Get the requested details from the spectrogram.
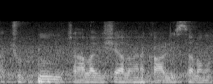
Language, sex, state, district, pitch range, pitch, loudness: Telugu, male, Andhra Pradesh, Krishna, 100-115 Hz, 105 Hz, -17 LUFS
